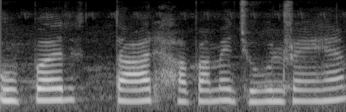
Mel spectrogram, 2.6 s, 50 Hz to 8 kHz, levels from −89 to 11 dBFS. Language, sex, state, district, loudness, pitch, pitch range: Hindi, female, Jharkhand, Deoghar, -17 LUFS, 265 Hz, 260-280 Hz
